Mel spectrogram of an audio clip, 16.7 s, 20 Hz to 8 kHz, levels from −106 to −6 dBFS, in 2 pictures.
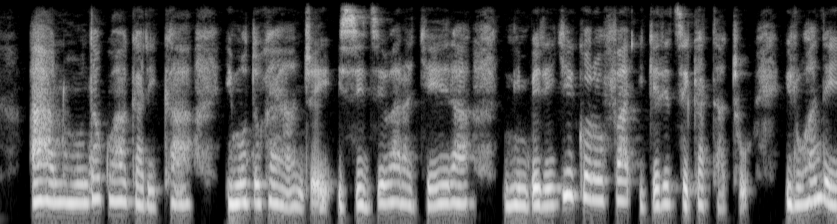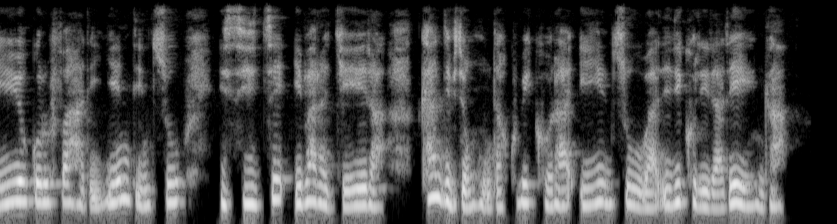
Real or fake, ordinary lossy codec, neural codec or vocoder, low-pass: real; Opus, 64 kbps; none; 7.2 kHz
